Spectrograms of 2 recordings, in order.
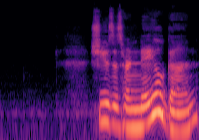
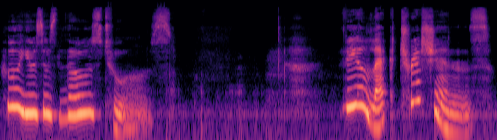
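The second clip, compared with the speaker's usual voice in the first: put-on reading to children; 5 semitones higher, slower than usual. Reading picture book to children.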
